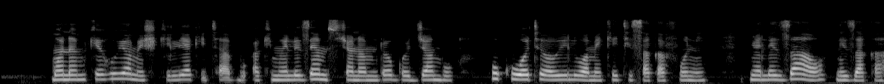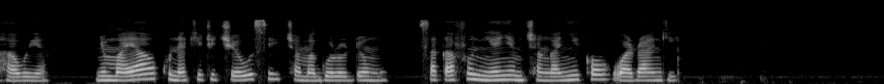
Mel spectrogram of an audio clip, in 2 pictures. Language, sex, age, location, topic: Swahili, female, 18-24, Nairobi, education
